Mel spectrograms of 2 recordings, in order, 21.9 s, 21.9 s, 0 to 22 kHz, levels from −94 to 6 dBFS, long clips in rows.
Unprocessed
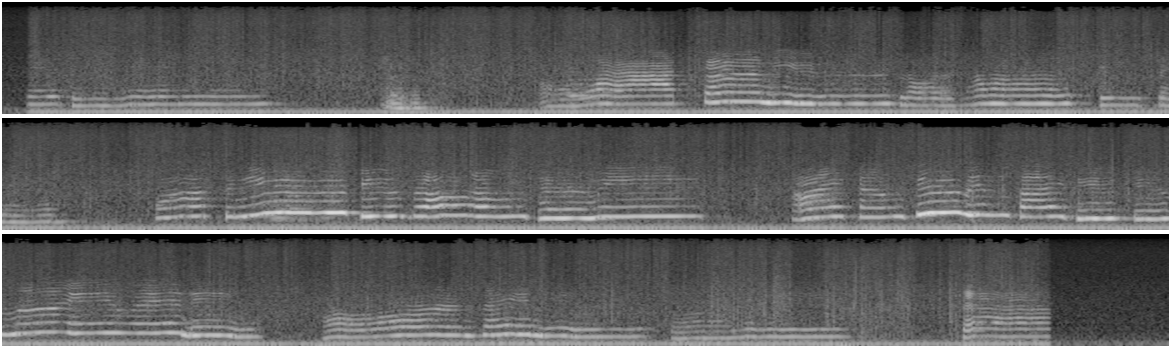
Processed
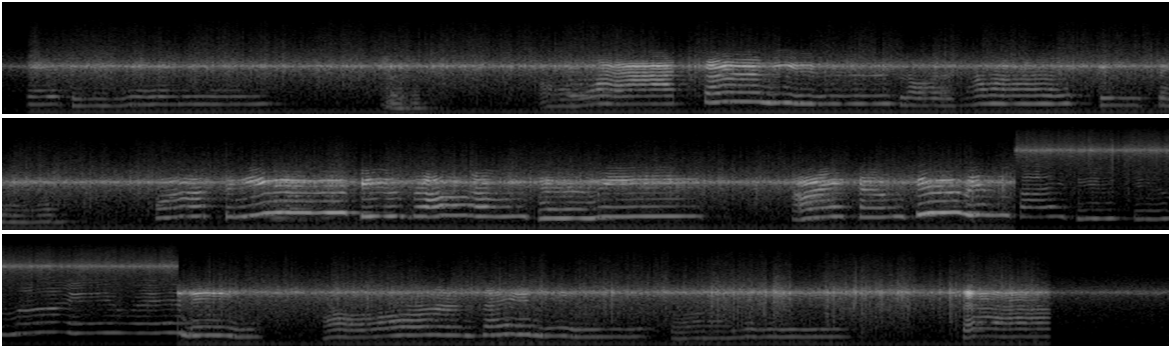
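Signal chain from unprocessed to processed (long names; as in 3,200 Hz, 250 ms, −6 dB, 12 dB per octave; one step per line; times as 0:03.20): resonant band-pass 2,400 Hz, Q 19, from 0:13.63 7,600 Hz, from 0:15.69 3,000 Hz
level +9.5 dB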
